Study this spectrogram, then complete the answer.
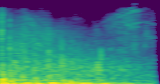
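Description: Bombarda blasting spell exploding in the video game Hogwarts Legacy, a loud, deep booming blast with a sharp onset and a rumbling tail sustained through the short moment.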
